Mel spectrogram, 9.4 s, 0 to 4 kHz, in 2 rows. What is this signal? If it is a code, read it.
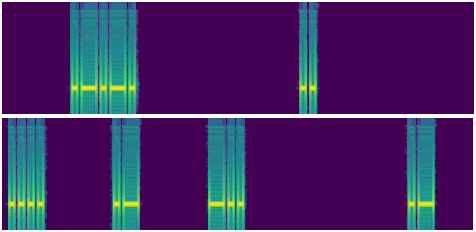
Morse code, heard as a keyed tone, about 25 wpm, spaced as for 10 wpm, 550 Hz. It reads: <AR> I HAD A
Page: news headlines in morse code at 10 wpm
